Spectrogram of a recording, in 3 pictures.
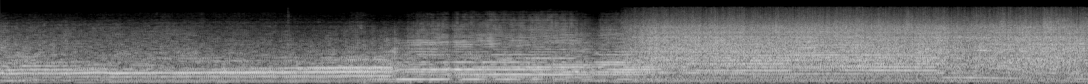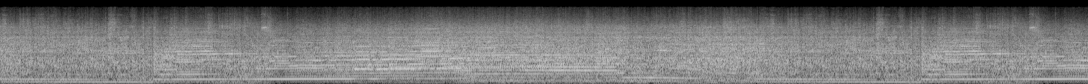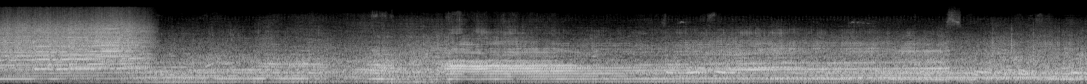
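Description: Drift cars, a Mazda MX-5 and a Nissan Silvia, revving hard in tandem, their engine notes repeatedly climbing and dropping as the throttle is worked, with tyre squeal. A louder, hissier stretch from about six seconds in cuts off suddenly a few seconds before the end.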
